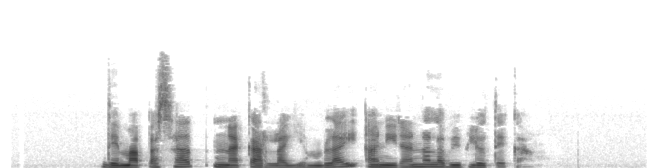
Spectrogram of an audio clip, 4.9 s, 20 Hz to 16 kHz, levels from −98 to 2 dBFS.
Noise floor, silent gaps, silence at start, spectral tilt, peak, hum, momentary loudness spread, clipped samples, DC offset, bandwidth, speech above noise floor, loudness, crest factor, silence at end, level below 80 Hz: -78 dBFS; none; 0.75 s; -5 dB/octave; -8 dBFS; none; 13 LU; under 0.1%; under 0.1%; 11 kHz; 50 dB; -28 LUFS; 22 dB; 0.9 s; -80 dBFS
